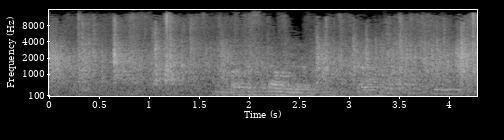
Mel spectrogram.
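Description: Paper ballots rustling and shuffling as they are handled and sorted by hand on a table, with indistinct voices talking from about halfway through.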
